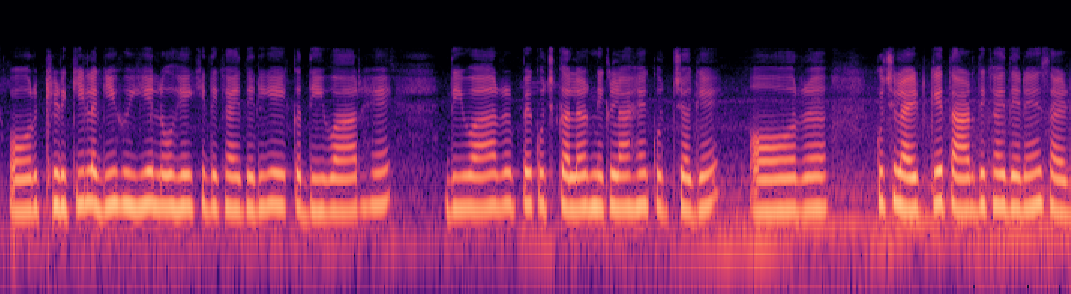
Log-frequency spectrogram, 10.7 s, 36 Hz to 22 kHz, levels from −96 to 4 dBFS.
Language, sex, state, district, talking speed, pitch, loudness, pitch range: Hindi, female, Uttar Pradesh, Jalaun, 185 wpm, 240 Hz, -18 LUFS, 230-250 Hz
